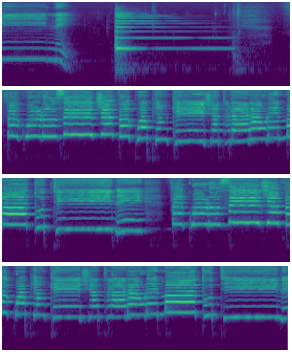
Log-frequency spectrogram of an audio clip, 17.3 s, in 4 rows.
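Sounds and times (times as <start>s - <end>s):
singing: 4.4s - 17.2s.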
